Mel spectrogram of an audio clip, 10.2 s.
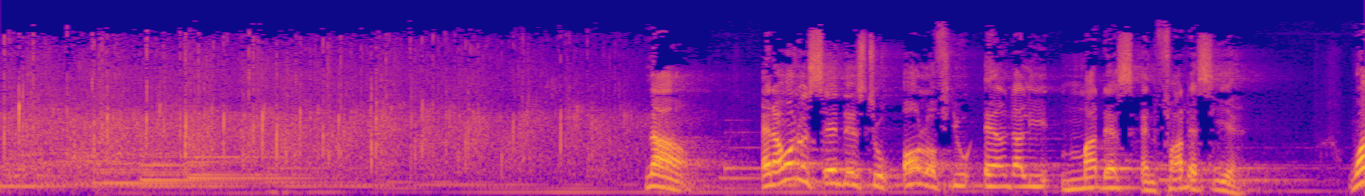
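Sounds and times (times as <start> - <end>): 
audience clapping: 0.0 - 5.2
speech: 4.8 - 9.4.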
